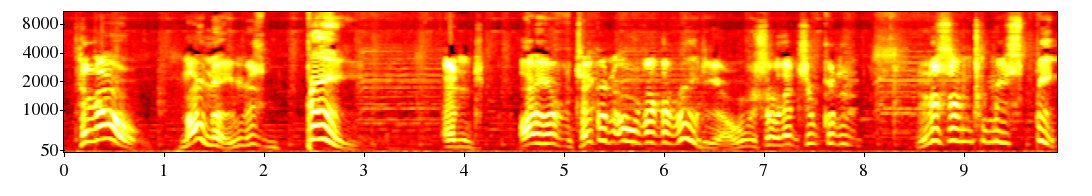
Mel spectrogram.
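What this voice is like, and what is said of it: Put-on Batman villain voice. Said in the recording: “my nemesis, the Batman. And I really don't know how to do this accent, but I am trying”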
